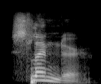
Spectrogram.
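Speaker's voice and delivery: teacher's careful SLENDER, stress up front; first-syllable stress. Shown as a demonstration. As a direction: punch the SLEN of SLENDER. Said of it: "we stress the first syllable".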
